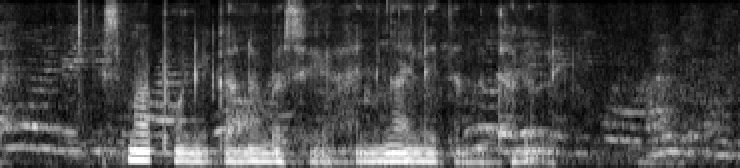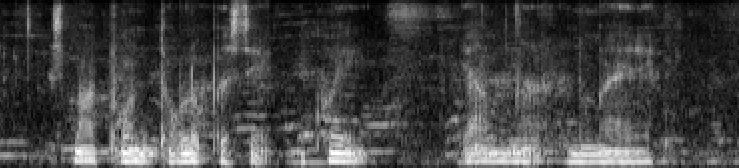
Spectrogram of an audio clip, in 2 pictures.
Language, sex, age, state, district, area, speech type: Manipuri, female, 60+, Manipur, Imphal East, rural, spontaneous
